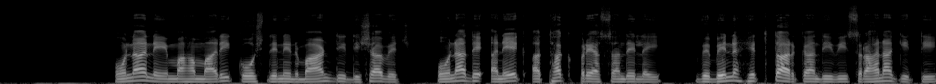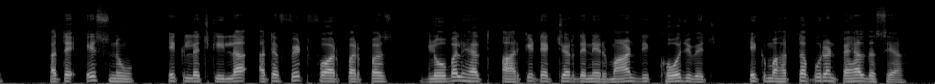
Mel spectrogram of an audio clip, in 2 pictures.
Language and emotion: Punjabi, neutral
